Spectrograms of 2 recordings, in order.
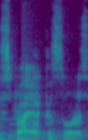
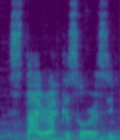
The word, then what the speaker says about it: Styracosaurus: striatosaurus I think styracosaurus I keep saying striacosaurus I've said that since I was really young I misread it once and that's just stuck in my head so styracosaurus if I say if I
